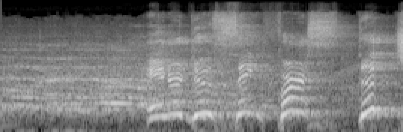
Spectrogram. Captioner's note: crowd cheering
